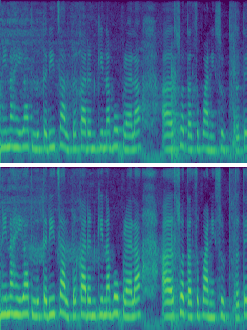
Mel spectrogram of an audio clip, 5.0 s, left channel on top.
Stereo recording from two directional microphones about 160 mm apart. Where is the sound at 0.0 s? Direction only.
35° right (ahead or behind).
